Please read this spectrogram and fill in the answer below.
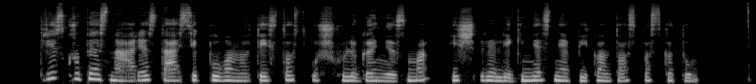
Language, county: Lithuanian, Vilnius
